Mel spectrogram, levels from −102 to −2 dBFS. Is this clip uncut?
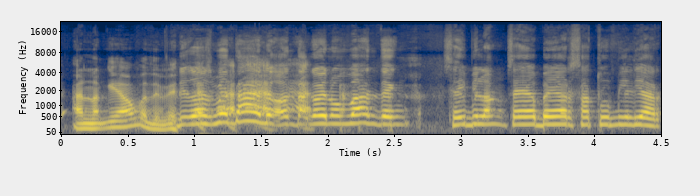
no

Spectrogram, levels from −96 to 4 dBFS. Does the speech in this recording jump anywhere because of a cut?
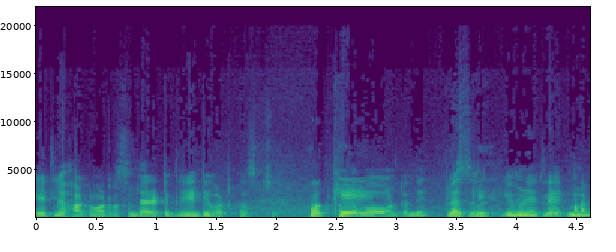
no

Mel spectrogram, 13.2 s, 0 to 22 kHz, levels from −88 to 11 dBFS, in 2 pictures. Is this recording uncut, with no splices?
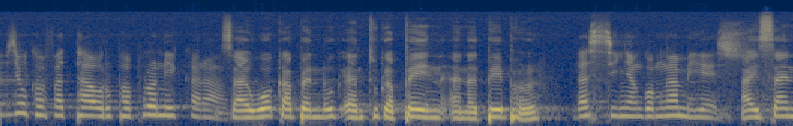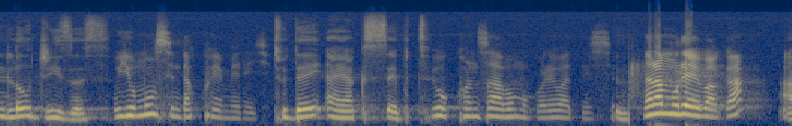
no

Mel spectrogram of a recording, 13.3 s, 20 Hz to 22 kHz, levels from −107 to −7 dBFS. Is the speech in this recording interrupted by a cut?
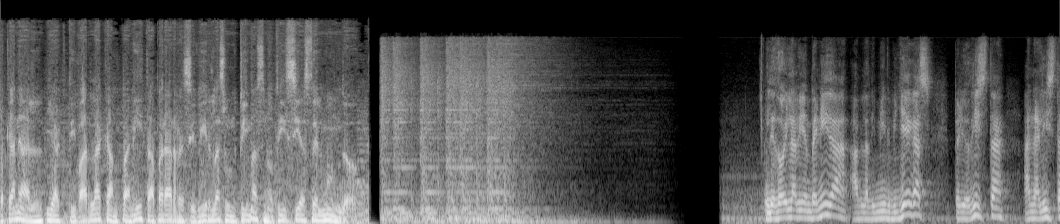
yes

